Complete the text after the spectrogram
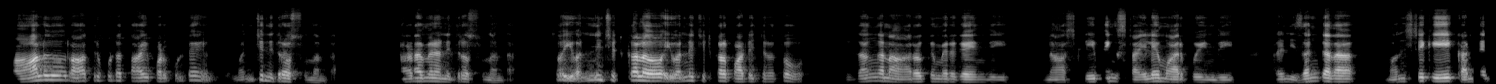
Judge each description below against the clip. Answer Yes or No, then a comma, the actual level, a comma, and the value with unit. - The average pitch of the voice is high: No, low, 135 Hz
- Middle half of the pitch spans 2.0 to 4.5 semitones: No, average, 4.9 semitones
